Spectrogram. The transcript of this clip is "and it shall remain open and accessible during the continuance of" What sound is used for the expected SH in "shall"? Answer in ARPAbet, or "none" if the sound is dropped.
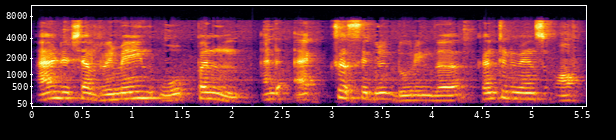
SH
